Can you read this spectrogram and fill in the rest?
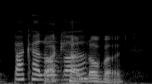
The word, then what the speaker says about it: Bakalova: Wir hatten eine Maria Baklavo Bakalova. Es tut mir leid, dass ich den Namen so beschissen ausspreche die hat die Tochter von Burat gespielt im zweiten burat film Und ich fand sie sogar echt stark.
